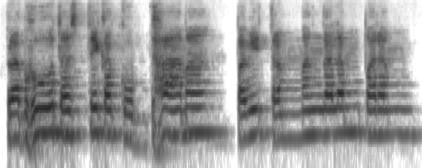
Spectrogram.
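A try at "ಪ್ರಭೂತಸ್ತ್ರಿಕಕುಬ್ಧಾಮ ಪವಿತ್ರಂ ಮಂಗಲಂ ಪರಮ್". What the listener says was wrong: ಅಲ್ಲಿ ಪಾಸ್ ಕೊಡಬೇಡಿ ಮಹೋದಯ ಪೂರ್ತಿ ಹೇಳಿ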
